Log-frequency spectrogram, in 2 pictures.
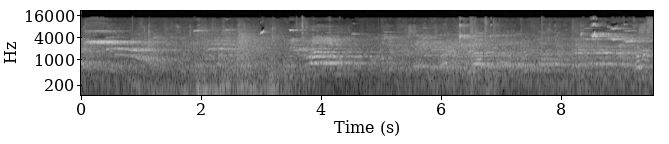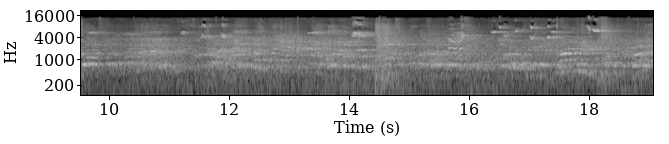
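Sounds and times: dodgeballs bouncing on gym floor: 1.6s - 3.5s, 14.3s - 15.0s.

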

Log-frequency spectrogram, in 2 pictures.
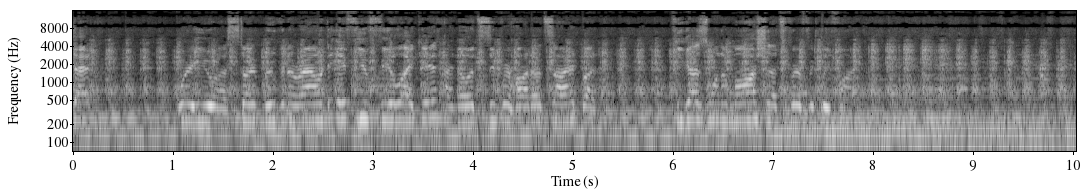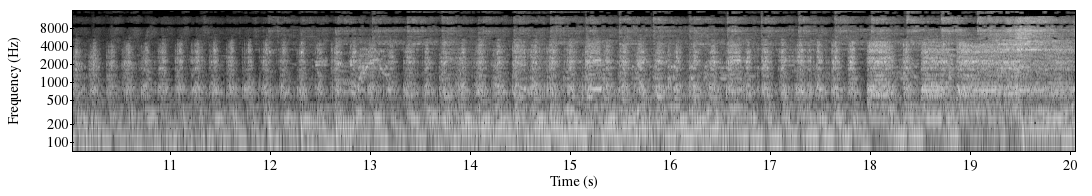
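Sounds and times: rock band playing: 0.0s - 20.0s.

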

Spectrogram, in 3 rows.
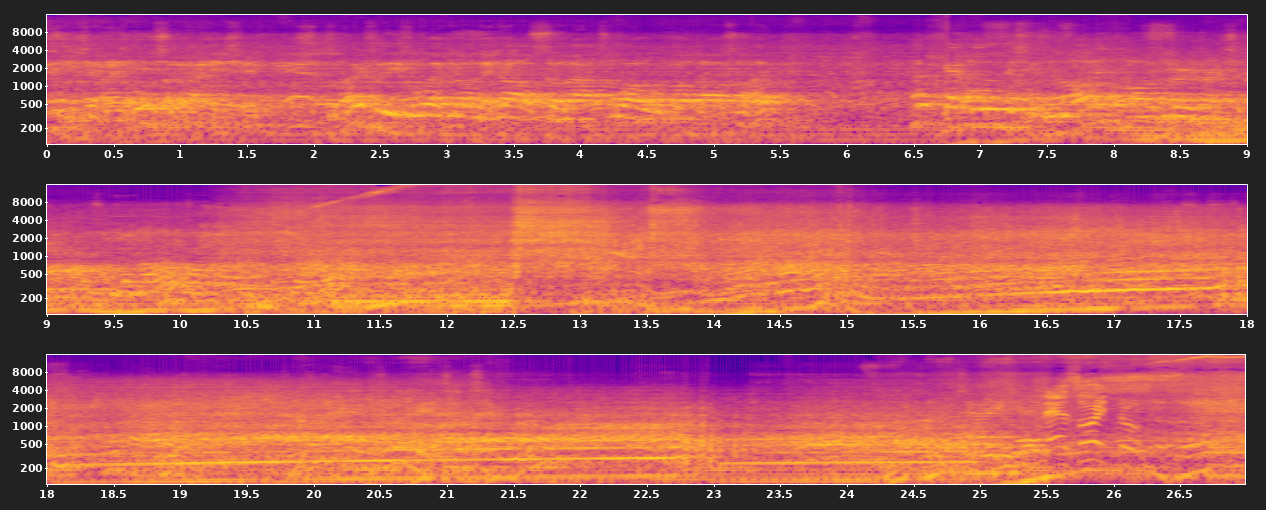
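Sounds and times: drag car engines accelerating: 0.0s - 26.9s.

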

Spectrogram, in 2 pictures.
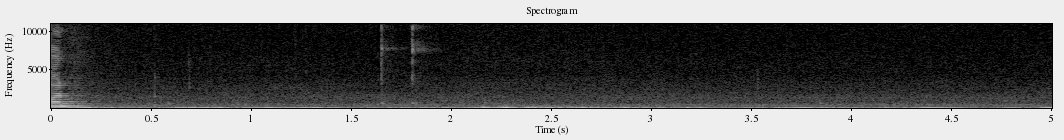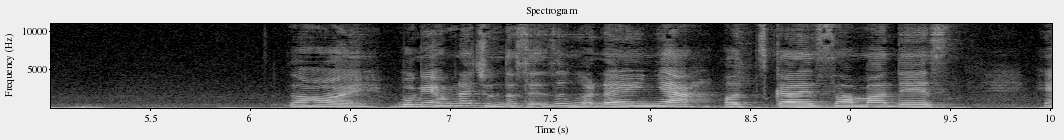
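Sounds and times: faint steady hum: 0.0s - 10.0s
computer mouse clicks: 1.6s - 2.0s.

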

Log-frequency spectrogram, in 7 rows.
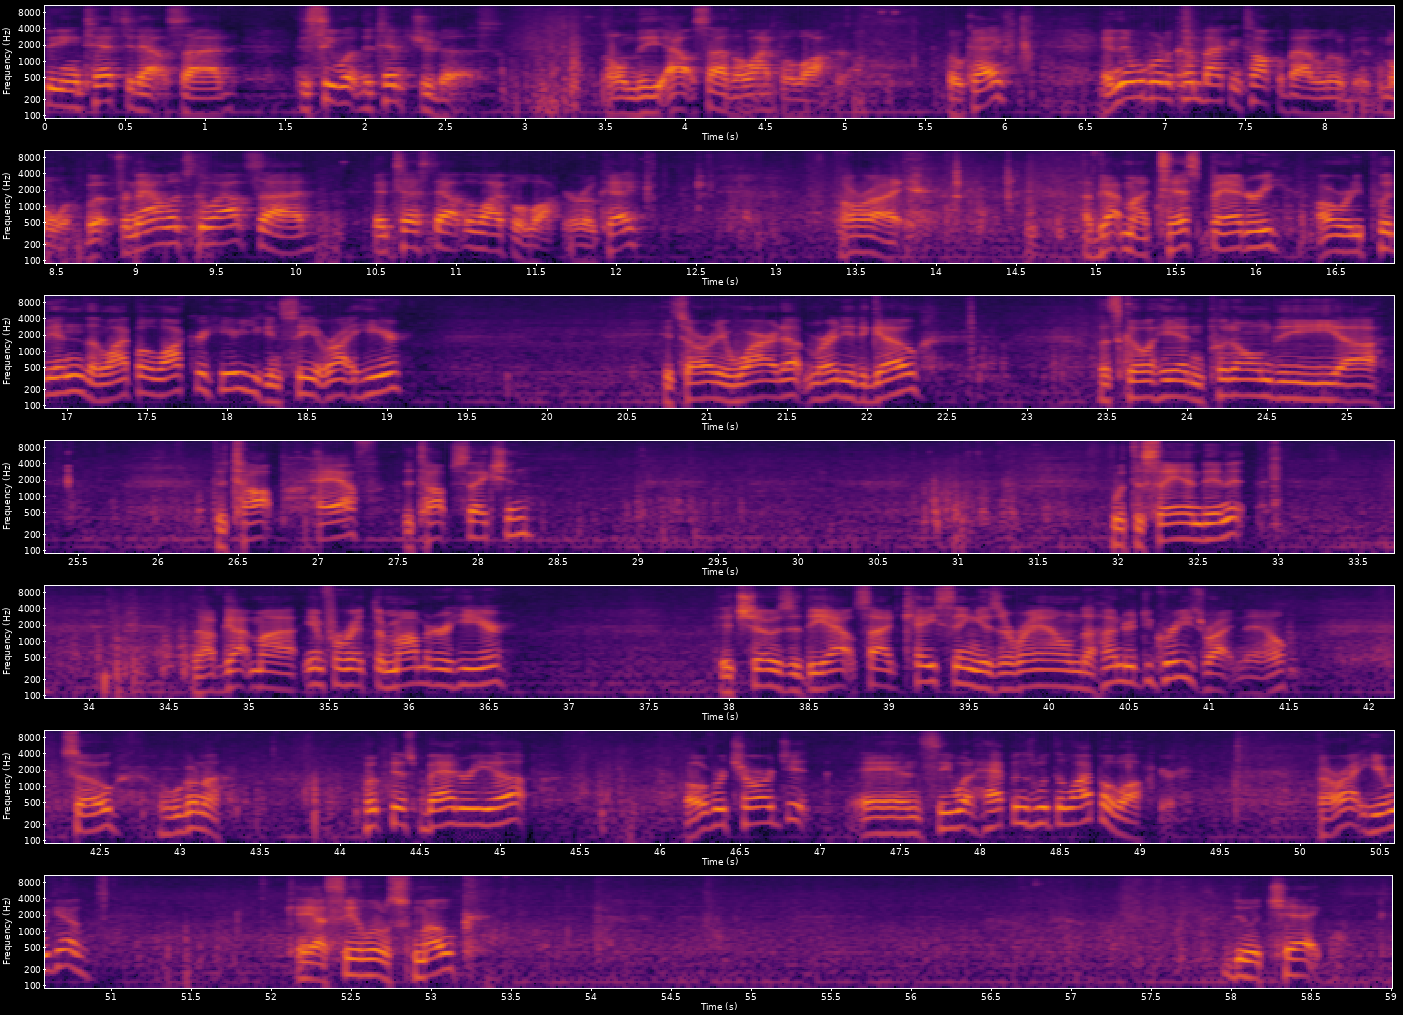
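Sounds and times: outdoor background: 0.0s - 59.0s.

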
